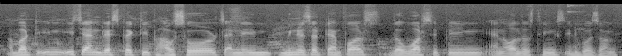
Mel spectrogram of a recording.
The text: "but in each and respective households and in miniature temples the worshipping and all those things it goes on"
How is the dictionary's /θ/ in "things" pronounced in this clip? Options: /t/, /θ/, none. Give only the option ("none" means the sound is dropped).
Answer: /t/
